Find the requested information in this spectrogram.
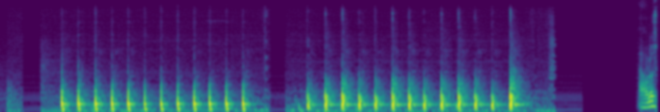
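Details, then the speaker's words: Chest percussion in respiratory examination teaching: repeated short, flat, thudding taps, a dull note as over pleural fluid or consolidated lung parenchyma; dull percussion note. "et puis il si tu es là cette fois du liquide s'interpose dans la plèvre ou alors vous avez un parent chine pulmonaire condensé en dessous et quand vous tapez dessus vous avez une matinée"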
